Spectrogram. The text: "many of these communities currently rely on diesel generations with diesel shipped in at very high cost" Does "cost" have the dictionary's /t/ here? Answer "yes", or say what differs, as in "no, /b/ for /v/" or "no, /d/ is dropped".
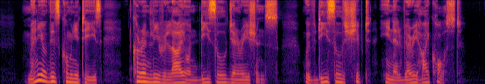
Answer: yes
